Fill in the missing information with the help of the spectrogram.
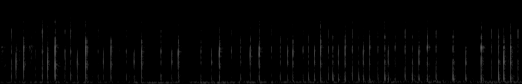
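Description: Long acrylic nails tap rapidly on a small, plain white cardboard box that is hollow and closed. Dozens of quick, dry, crisp clicks with a bright, papery snap centered around 2 kHz fall in an uneven, continuous patter, each one dying out almost instantly at a quiet level.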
